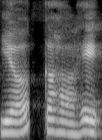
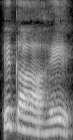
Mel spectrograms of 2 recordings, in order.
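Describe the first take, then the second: First: The first word is said fully as 'ya'. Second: The first word is reduced to just 'e'.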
